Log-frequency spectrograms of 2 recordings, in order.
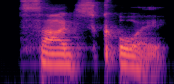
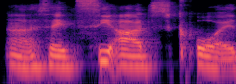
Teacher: In Lushootseed, we tend to kind of drop that I off to make it blend better.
